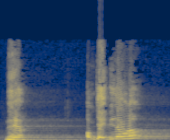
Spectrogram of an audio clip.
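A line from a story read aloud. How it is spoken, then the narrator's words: Anxious shout. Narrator (Vietnamese): Trác Mộc Cường Ba vẫn không yên tâm, hét lớn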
